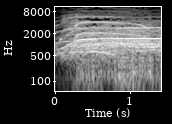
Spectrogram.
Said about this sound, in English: Who likes movies? Oh, let's have a quick cheer off, okay? Movies better than books? Cheer.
